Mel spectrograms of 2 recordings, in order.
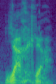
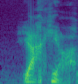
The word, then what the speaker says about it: Yahya: But when I looked at this a couple hours ago, I looked up the proper way to pronounce it in Arabic. And it's in Yahya. – Yahya.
